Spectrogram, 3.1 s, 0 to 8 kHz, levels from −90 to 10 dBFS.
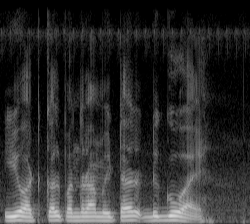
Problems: constant background noise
